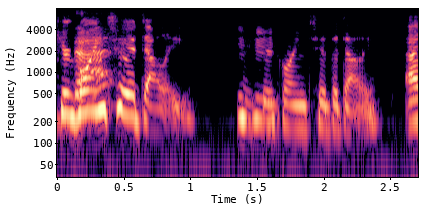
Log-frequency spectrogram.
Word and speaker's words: Adelie: I remember it now that you say that because I always want to say "A-da-lay," but it's A-deli. A-deli. Yes. Like you're going to a deli.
